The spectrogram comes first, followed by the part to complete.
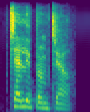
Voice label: "Teleprompter", Indian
